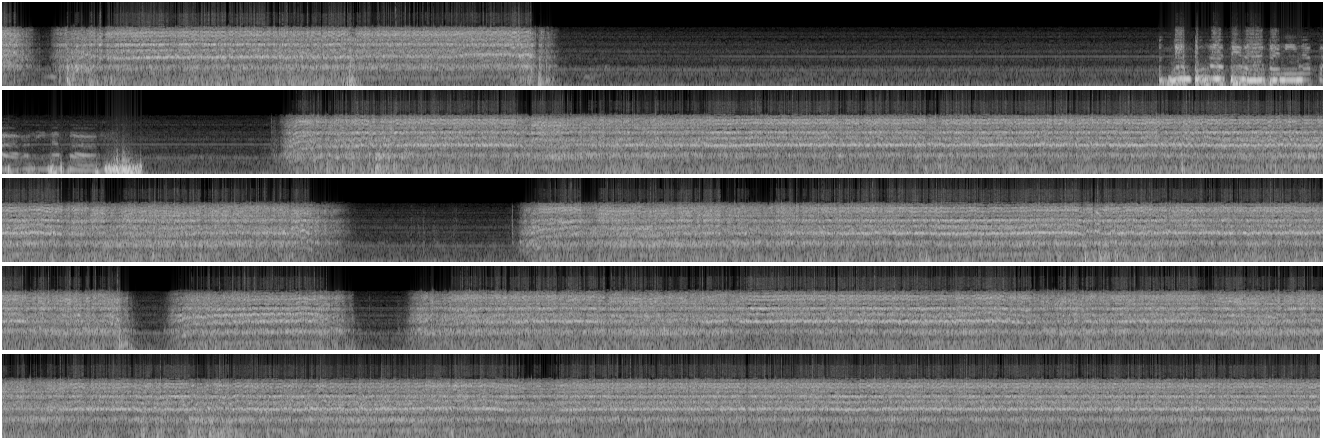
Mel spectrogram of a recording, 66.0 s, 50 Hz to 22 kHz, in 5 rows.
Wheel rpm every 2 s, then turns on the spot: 180, 230, 180, 0, 0, 0, 0, 0, 180, 230, 230, 230, 230, 220, 190, 20, 200, 230, 220, 230, 150, 150, 200, 220, 220, 230, 230, 220, 220, 230, 230, 230, 240.
40-42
